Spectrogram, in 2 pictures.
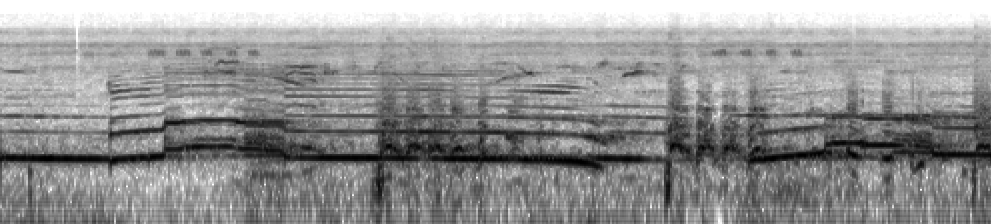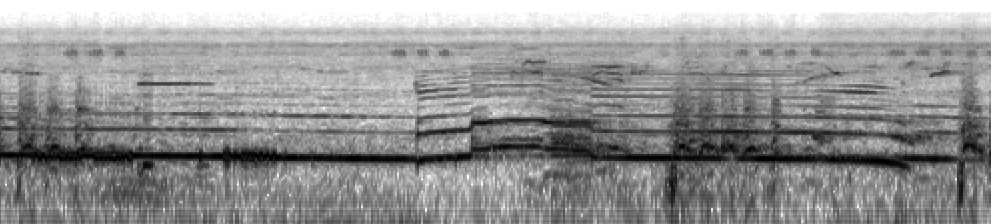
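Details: Wolves howling, accompanied by dog barking: several long, smooth, overlapping howls hold steady or slide gently, rising at the start, with a second chorus swelling near fifteen seconds and sharp barks breaking in throughout.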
